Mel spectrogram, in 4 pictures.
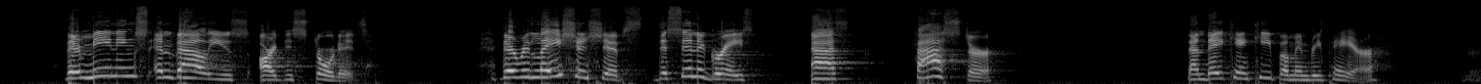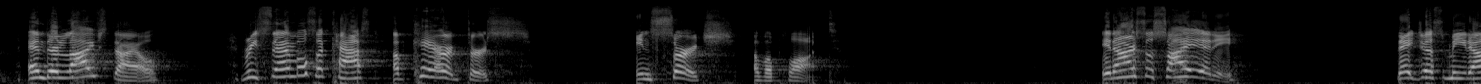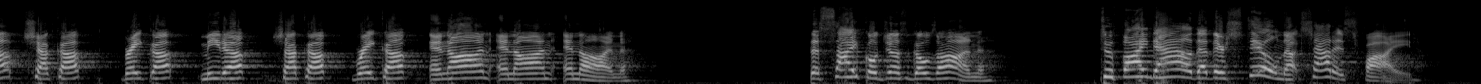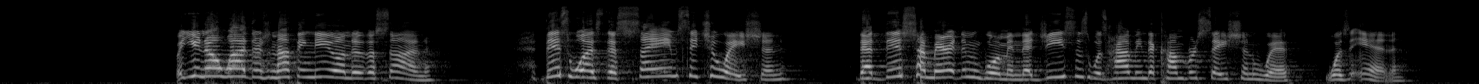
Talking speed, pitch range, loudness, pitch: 95 wpm, 215-320 Hz, -27 LUFS, 275 Hz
